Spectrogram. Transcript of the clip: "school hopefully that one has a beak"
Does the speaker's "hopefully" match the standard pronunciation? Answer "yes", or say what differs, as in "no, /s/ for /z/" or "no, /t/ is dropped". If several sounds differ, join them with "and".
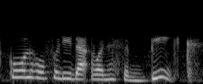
yes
